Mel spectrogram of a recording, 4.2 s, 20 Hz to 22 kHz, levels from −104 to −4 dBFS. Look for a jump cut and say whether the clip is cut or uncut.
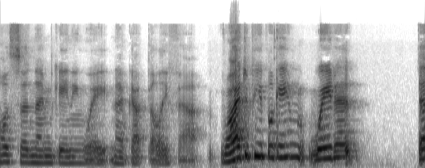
cut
